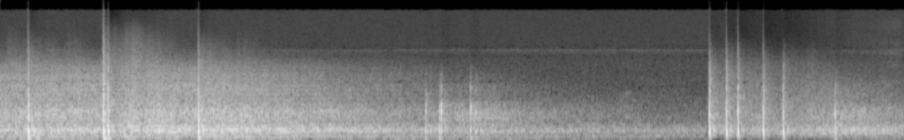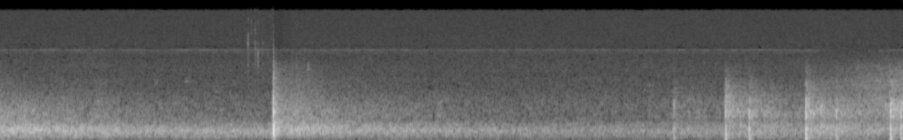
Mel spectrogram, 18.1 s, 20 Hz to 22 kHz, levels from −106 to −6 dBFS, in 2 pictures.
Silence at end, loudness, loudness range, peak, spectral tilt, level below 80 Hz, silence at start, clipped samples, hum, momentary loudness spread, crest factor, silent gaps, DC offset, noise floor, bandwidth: 0 s; -23 LUFS; 20 LU; 0 dBFS; -6.5 dB/octave; -46 dBFS; 0 s; under 0.1%; none; 24 LU; 24 dB; none; under 0.1%; -45 dBFS; 16.5 kHz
